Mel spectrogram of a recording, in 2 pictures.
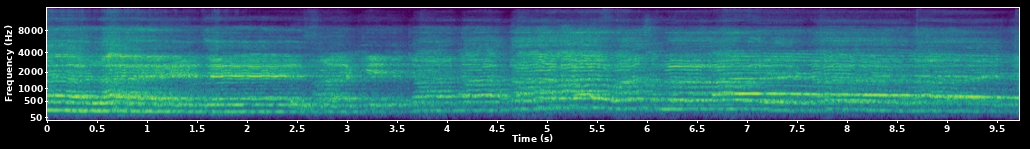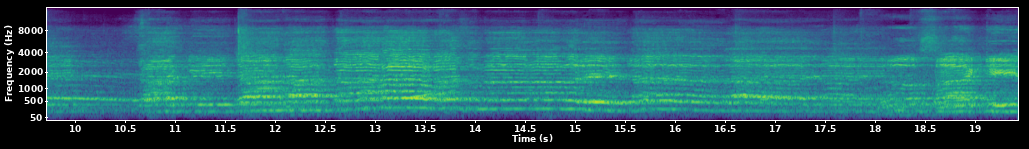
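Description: A group of men chanting a Pashto noha (matam lament) together over a microphone, with long held notes that slide and waver in pitch.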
